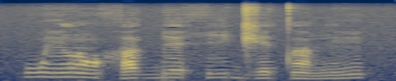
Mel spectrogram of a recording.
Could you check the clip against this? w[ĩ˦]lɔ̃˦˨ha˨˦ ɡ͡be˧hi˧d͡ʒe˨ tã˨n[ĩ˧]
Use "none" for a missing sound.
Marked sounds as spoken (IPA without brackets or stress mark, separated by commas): ĩ˦, ĩ˨˦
